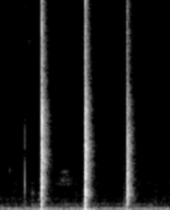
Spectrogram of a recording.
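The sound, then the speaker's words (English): Three sharp slaps of hands on skin land in an even rhythm about half a second apart, each a crisp, bright smack that dies away quickly, with no talking around them. “I like the little triplet, and it sounds like there's some flesh in there. It sounds like there's some skin.”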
